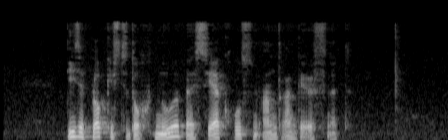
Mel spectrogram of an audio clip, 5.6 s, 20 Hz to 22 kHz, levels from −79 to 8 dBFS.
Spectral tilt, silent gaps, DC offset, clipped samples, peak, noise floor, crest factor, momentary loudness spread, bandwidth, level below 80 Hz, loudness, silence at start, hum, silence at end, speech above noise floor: -7 dB/octave; none; under 0.1%; under 0.1%; -2 dBFS; -58 dBFS; 20 dB; 10 LU; 11.5 kHz; -44 dBFS; -20 LUFS; 0.85 s; none; 1.4 s; 38 dB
